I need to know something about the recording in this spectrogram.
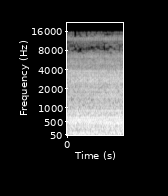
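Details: Steady, rapid buzzing hum of a MiniFlow (Flow Mini, 800 g) percussion massage gun running at a low setting, demonstrated while comparing power levels in a muscle recovery session.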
